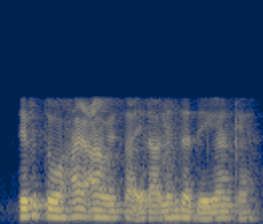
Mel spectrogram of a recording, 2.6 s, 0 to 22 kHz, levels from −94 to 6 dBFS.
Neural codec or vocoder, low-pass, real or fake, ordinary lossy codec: none; 3.6 kHz; real; none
